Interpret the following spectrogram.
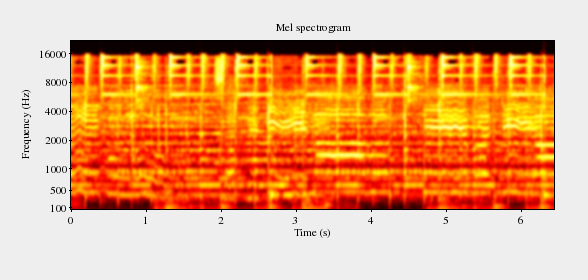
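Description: A woman singing a melodic Indian song into a microphone, accompanied by steady held notes and regular hand-drum strokes.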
